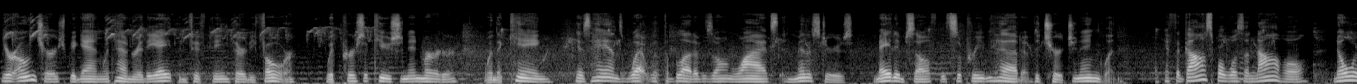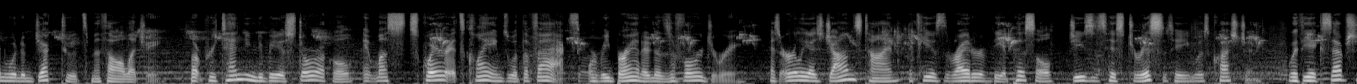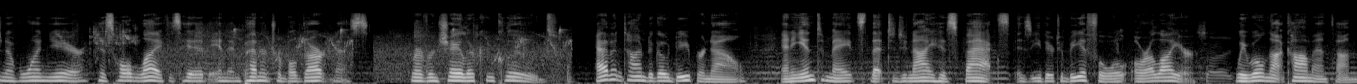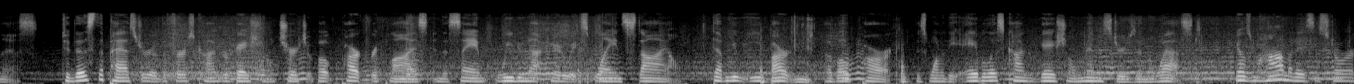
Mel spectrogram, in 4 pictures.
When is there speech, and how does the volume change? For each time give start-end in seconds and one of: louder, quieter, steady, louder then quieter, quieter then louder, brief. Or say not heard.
0.0-54.2 steady.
